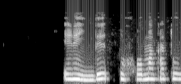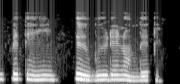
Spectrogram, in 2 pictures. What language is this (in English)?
Guarani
